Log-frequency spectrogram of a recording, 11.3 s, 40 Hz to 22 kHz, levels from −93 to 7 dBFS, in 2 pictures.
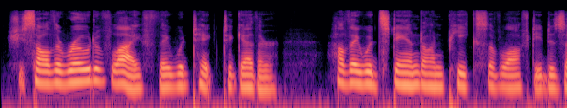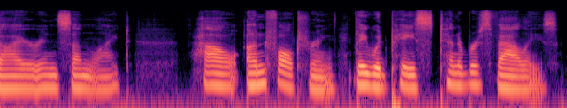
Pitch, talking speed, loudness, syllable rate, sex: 150 Hz, 150 wpm, -19 LUFS, 4.2 syllables/s, female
